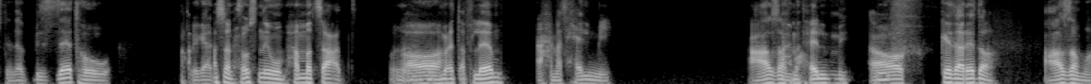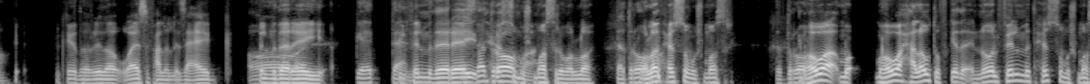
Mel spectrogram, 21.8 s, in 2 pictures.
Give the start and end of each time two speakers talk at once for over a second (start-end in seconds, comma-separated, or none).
14.9-16.3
